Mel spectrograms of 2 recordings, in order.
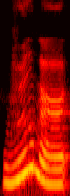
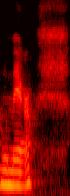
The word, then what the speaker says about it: Rumeur: It's actually just Rumeur, not Rumeur.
